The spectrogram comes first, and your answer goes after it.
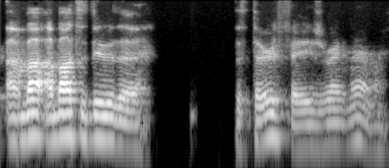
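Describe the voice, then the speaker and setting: A man's voice: on the low side, normal speed, darkish tone. A man co-hosting a podcast in casual chat, laid-back and rambling with many fillers. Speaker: podcast co-host.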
